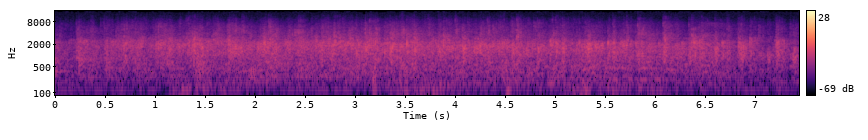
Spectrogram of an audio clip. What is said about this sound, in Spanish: ¿Puedes darle un aplauso a Dios por eso?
